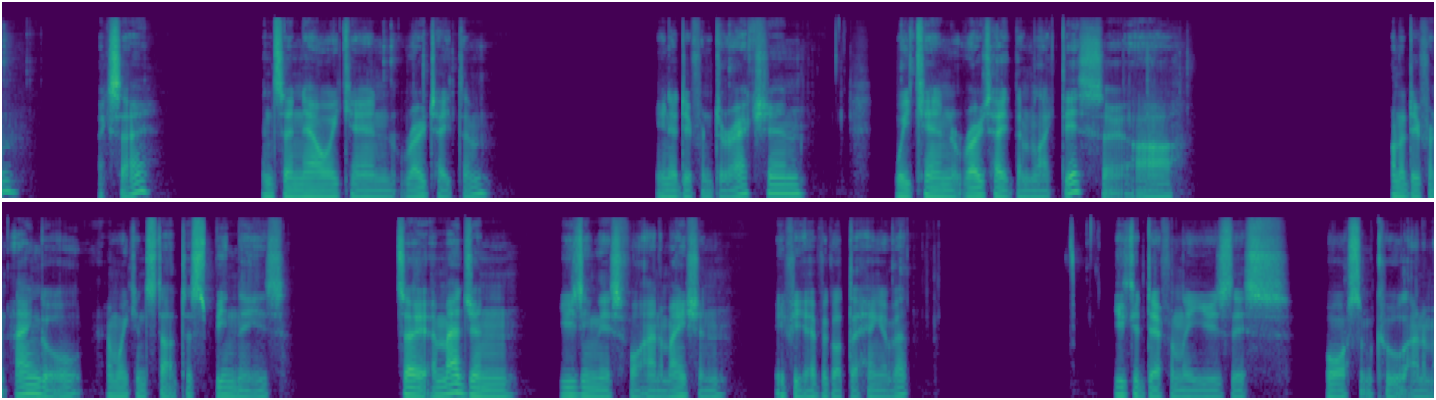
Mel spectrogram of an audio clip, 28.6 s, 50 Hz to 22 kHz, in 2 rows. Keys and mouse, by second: 0.7 r, 0.9 z, 4.1 g, 4.3 y, 8.3 t, 9.0 click, 11.2 r, 11.6 x, 11.8 x, 16.7-18.1 drag, 18.1 r, 18.4 x, 23.5 r, 23.6 z, 25.5 g, 25.8 x.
